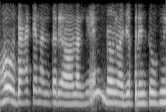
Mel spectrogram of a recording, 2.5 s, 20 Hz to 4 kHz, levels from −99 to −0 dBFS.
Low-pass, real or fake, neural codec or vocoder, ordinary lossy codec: 3.6 kHz; fake; codec, 32 kHz, 1.9 kbps, SNAC; none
